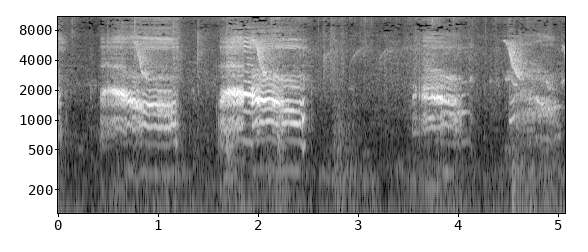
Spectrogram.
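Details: A domestic cat gives a series of drawn-out, nasal meows, each about a second long.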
